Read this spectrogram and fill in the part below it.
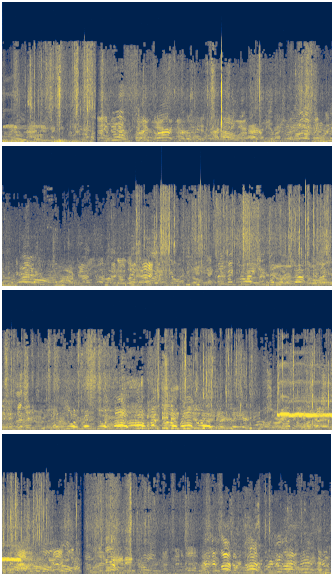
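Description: Men talk and call out across an open field.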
